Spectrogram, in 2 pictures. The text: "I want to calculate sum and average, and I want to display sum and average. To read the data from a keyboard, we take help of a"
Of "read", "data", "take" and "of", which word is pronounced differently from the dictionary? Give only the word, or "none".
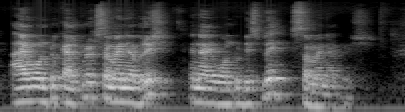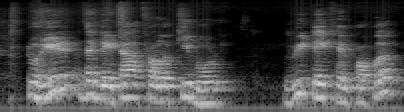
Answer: of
